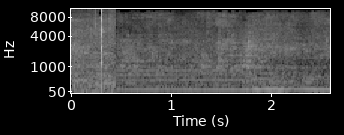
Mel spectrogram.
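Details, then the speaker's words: Dishwasher that was not draining, running after the filter was cleaned and everything reassembled. A steady low pump hum with a faint swish of water and no rattles or straining; it sounds normal, though the owner hopes it's not leaking. "I mean the first but sounds normal I just hope that it's not leaking or anything but I put everything back sounds good"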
